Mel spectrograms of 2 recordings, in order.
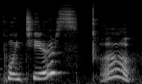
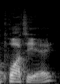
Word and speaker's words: Poitiers: He became a disciple of Saint Hilary of Poitiers. Or Poitiers. Poitiers, yes. It's French. It's okay. No one can pronounce French.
